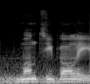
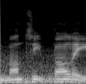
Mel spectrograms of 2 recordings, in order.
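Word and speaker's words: Montiboli: idiot doing a u-turn Monty Bali it's called oh there's a sign coming up this is a nudist speech here and there is hotels here there is a hotel there it's called Monty Monty Bali because I used to say Monty Bolly and you might see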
